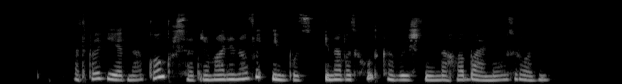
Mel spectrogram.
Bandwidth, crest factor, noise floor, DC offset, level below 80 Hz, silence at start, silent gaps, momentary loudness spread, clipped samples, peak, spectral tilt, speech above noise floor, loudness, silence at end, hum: 11.5 kHz; 16 dB; -74 dBFS; under 0.1%; -84 dBFS; 0.75 s; none; 7 LU; under 0.1%; -18 dBFS; -5.5 dB/octave; 43 dB; -32 LUFS; 0.75 s; none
